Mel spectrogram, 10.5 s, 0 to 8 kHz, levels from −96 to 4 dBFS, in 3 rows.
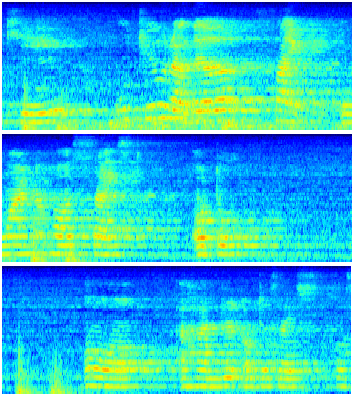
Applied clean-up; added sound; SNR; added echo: none; Knock; 14 dB; reverberation time 2.5 s.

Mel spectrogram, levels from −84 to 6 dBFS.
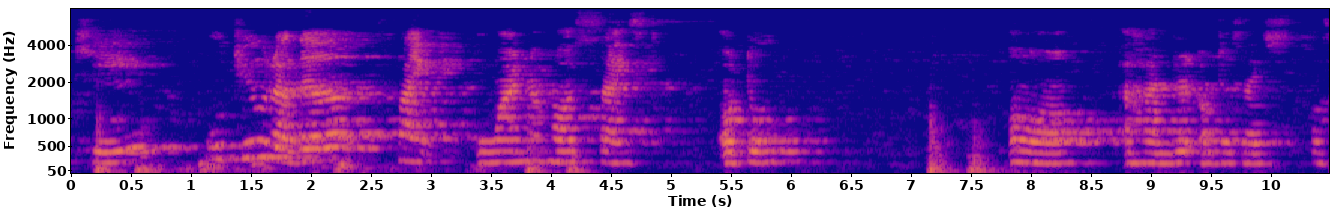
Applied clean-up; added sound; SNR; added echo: classical method WPE with log-MMSE.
